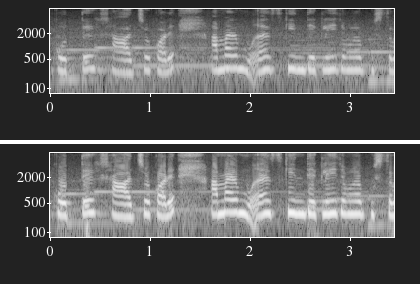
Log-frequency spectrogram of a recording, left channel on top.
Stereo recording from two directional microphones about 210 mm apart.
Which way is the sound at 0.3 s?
40° right (ahead or behind).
